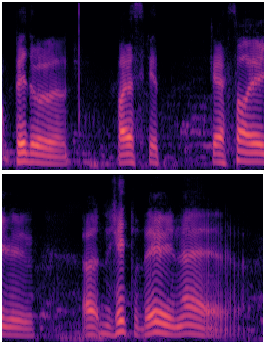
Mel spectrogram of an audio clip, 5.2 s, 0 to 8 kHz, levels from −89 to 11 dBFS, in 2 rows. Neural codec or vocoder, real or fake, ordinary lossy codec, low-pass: codec, 16 kHz, 2 kbps, X-Codec, HuBERT features, trained on general audio; fake; none; none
